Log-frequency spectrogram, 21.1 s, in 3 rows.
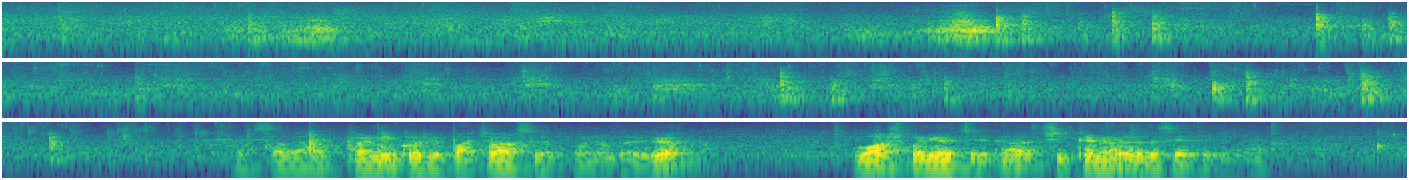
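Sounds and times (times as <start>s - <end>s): masala sizzling in a pan: 0.0s - 15.8s
wooden spatula scraping a pan: 0.8s - 15.2s.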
